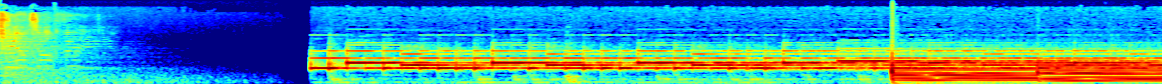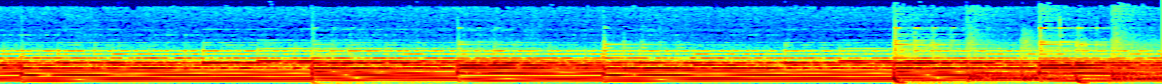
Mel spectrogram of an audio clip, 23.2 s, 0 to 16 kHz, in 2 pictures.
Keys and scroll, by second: 4.7 ctrl+c, 6.8 ctrl+v, 8.7 ctrl+t.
